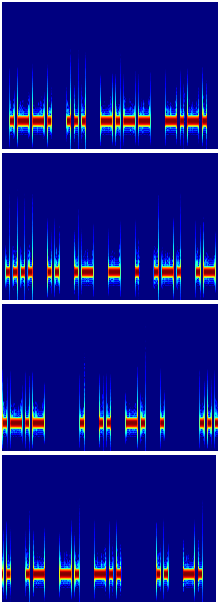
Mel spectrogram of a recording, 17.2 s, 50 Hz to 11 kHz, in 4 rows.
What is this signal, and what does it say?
Morse code, heard as a keyed tone, about 16 wpm, spaced as for 14 wpm, 680 Hz. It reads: PSYCHIATER. EINE HAND IN
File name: Morsekurs / Witze / Witz 19 März 2024 70 F80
